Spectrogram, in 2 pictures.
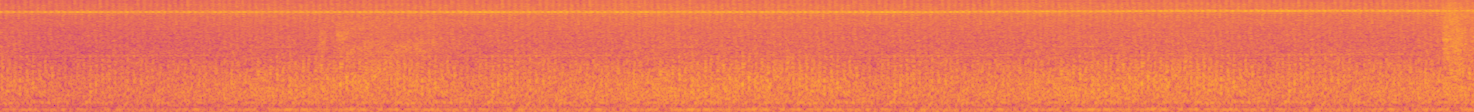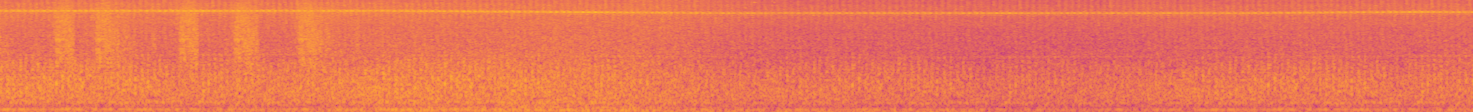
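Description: A helicopter engine drones steadily with whirring rotor blades.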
